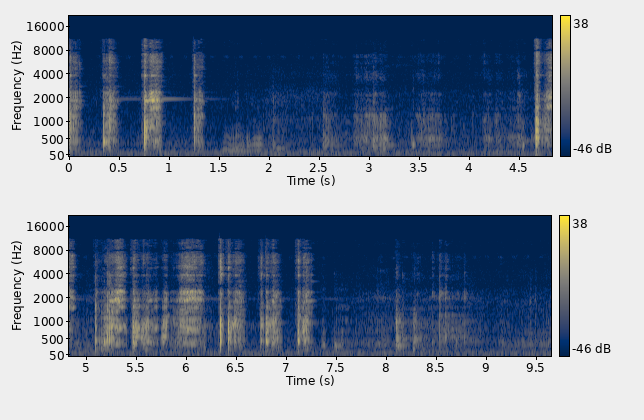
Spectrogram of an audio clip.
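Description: Dishes and utensils clinking and scraping in irregular bursts: a few sharp clicks at the start, then a busier stretch of clatter about halfway through.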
